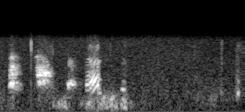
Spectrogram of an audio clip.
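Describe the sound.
Faint dog barking in the background, a quick run of several short, sharp barks within about a second, then quiet.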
